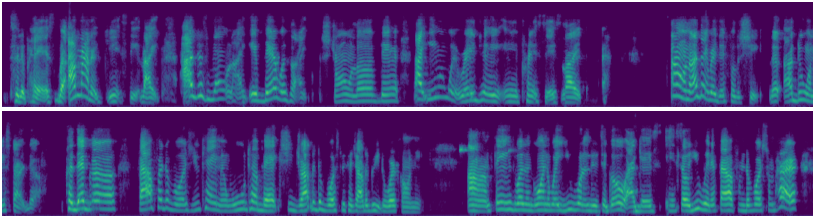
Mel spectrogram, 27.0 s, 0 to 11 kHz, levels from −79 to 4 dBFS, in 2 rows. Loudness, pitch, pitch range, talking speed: -25 LUFS, 200 Hz, 180-240 Hz, 200 wpm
